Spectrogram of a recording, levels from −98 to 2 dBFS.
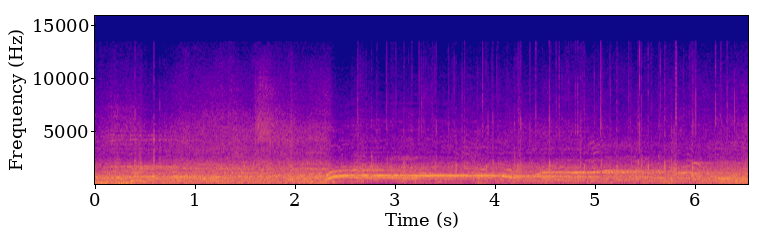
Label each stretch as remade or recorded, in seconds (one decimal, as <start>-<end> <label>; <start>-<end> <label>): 0.0-0.4 recorded; 0.4-4.2 remade; 4.2-4.8 recorded; 4.8-5.6 remade; 5.6-6.5 recorded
